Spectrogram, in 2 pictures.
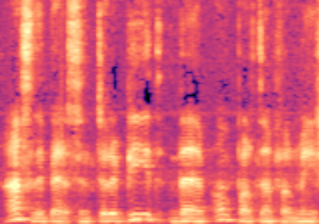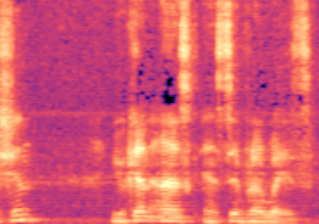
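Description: A man with an Iraqi accent teaching an English lesson, reading each phrase slowly, repeating it, then translating it. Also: mid-range voice, slight background noise.

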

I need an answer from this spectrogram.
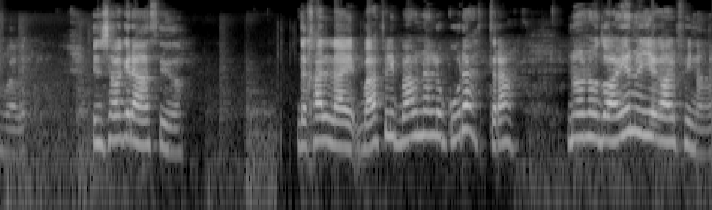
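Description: A woman's voice: on the high side, a little hiss or hum. A woman, streaming a video game live, chatting casually, laughing often and reading chat aloud.

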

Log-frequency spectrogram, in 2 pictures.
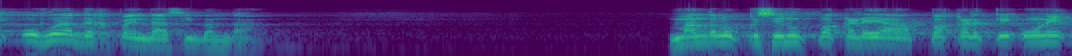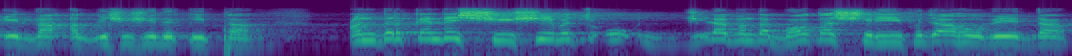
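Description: High-voiced man preaching in an echoey hall. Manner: asks rhetorical questions, recites verse lines slowly; addresses listeners directly. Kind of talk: sermon exposition of scripture. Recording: echoey hall, dull lo-fi sound.

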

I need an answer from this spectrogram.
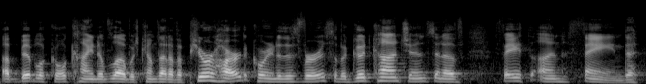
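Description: A middle-aged man, a pastor, preaching a sermon with emphatic, dynamic delivery, reading scripture slowly and deliberately. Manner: emphatic preaching, swinging from loud rising peaks to quiet low asides.

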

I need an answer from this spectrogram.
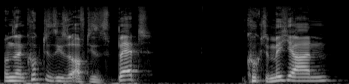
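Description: A man's voice: on the high side, lively intonation, unhurried, fairly bright tone. A man co-hosting a podcast, telling a rambling anecdote in casual chat, laughing often and acting out quotes. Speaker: podcast co-host.

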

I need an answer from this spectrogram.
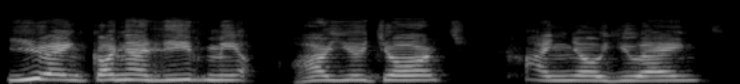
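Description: A man's voice: high voice, flat delivery, unhurried, fairly bright tone, no room sound, voice pushed up. A man voicing a big, childlike, simple man in an audiobook, naive and pleading, with ungrammatical speech. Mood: eager, anxious. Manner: naive, uneducated rural speech with bad grammar.

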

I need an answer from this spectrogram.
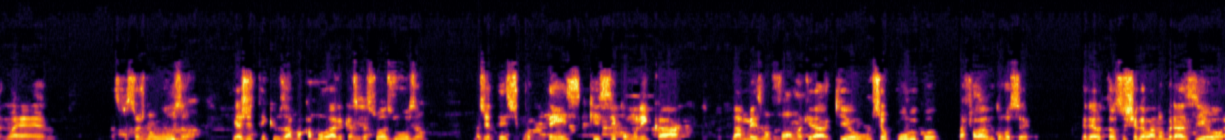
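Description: A Brazilian Portuguese teacher and channel host in his thirties chats casually and animatedly on a live video call from inside a restaurant, often asking "entendeu?". His voice is on the high side, darkish, and slightly rough. Recorded on a phone held close with the front camera, the sound is dry with the highs cut off.

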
